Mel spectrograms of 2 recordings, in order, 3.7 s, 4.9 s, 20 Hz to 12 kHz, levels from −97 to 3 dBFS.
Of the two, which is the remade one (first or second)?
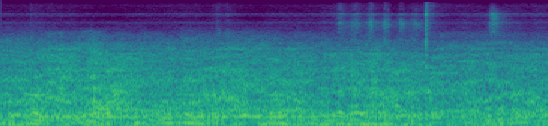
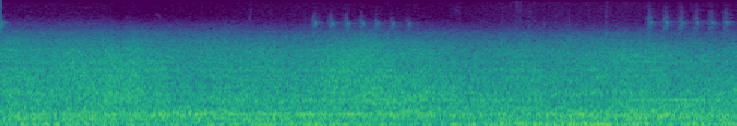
first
